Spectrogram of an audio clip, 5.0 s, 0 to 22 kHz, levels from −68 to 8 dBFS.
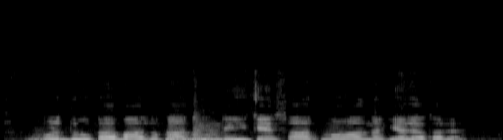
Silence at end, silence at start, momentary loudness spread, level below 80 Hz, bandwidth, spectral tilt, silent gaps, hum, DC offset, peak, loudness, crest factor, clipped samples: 0.4 s; 0.25 s; 6 LU; -42 dBFS; 11 kHz; -7.5 dB/octave; none; none; under 0.1%; -6 dBFS; -24 LUFS; 18 dB; under 0.1%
